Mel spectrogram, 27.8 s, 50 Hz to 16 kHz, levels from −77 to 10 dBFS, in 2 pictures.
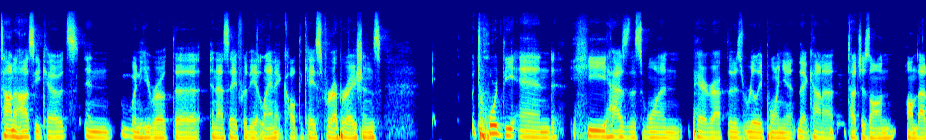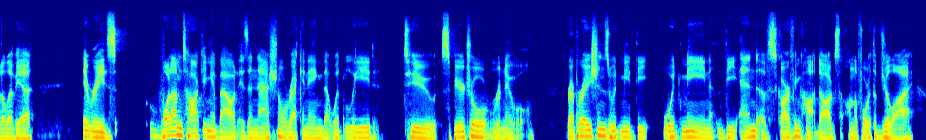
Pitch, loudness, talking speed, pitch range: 105 Hz, -18 LUFS, 150 wpm, 95-115 Hz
